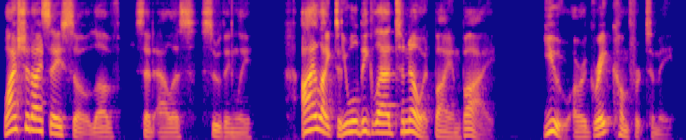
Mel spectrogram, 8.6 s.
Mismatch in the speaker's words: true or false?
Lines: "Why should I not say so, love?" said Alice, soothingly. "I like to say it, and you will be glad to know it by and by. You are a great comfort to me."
true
